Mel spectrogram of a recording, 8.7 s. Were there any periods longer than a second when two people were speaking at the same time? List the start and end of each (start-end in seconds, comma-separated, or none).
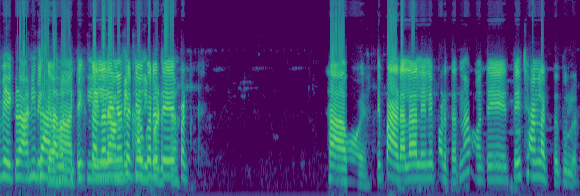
0.6-2.6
